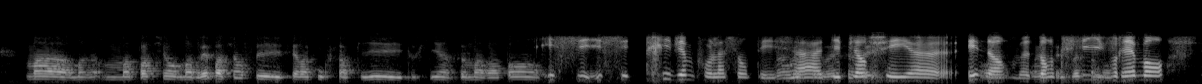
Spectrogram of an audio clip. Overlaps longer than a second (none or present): present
